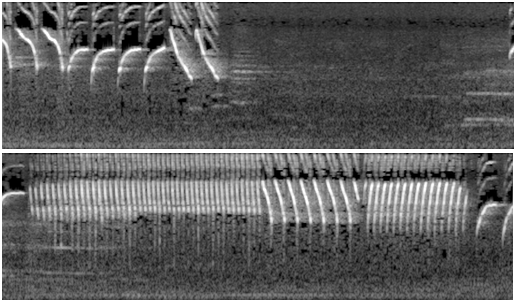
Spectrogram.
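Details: A white canary sings rising swept whistles repeated quickly, pauses in near quiet, then breaks into a long rapid rattling trill with descending notes, ending in a few more upswept whistles.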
